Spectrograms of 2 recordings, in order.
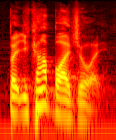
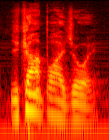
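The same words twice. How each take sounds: First: Said in the usual way. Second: Softer repeat. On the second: Real, not acted. Preacher repeating the key point to the congregation, softly. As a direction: let the point land softly.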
